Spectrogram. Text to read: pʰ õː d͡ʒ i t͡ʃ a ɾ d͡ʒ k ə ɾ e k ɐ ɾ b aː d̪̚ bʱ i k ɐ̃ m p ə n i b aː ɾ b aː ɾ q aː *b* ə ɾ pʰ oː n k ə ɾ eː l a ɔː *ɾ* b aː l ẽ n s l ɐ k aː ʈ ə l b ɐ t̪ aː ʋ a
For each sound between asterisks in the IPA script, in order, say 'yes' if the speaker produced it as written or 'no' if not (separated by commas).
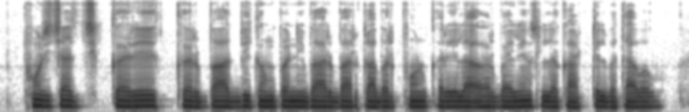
yes, yes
